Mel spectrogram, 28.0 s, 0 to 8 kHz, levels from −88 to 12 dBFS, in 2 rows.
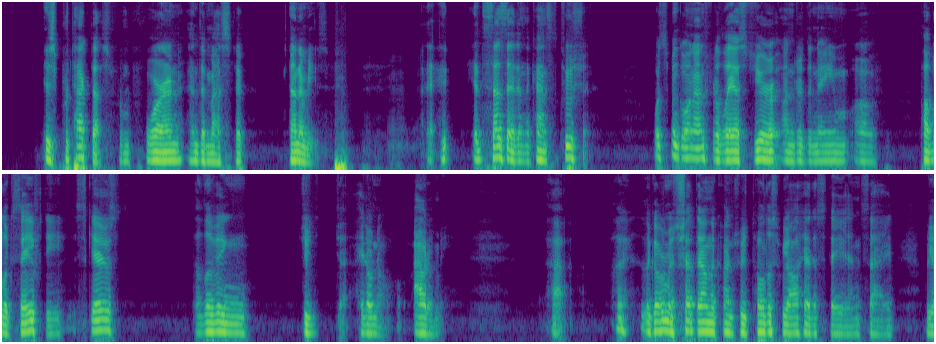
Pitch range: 100-120 Hz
